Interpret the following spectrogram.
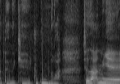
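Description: Speech only: a woman talking in Tibetan.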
